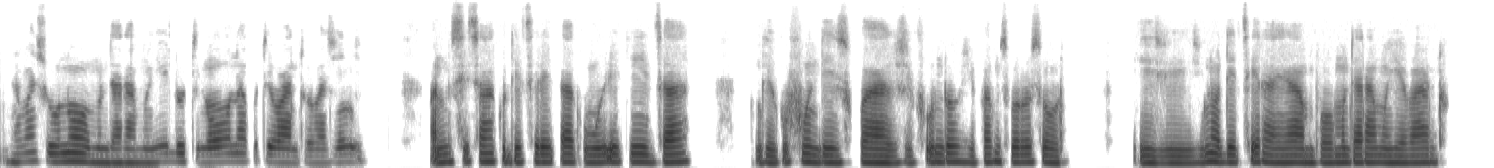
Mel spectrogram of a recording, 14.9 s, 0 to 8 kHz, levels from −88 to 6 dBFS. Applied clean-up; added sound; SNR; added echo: none; none; none; none.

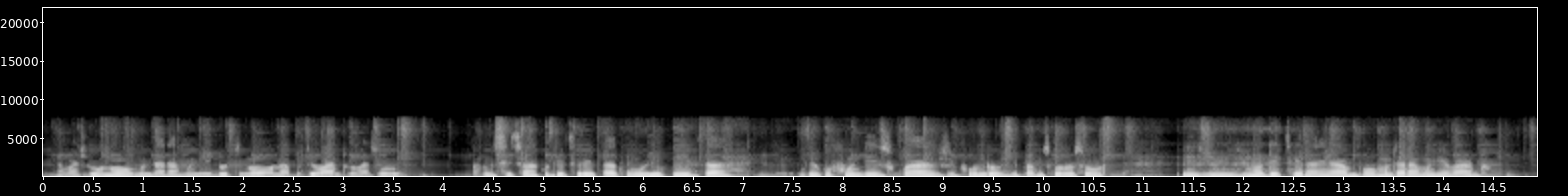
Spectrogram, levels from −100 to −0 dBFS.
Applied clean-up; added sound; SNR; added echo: neural mask model RNNoise.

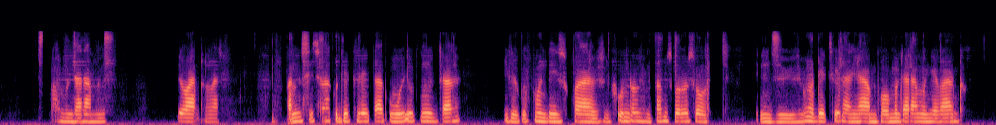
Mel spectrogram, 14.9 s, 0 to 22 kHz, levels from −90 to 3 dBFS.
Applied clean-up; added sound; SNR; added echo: neural diffusion model UNIVERSE++.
